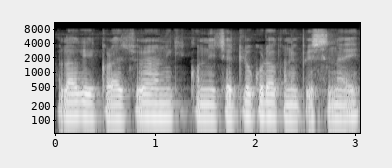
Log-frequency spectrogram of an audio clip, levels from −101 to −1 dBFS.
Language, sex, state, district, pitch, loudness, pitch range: Telugu, male, Andhra Pradesh, Sri Satya Sai, 115 Hz, -17 LUFS, 110-120 Hz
